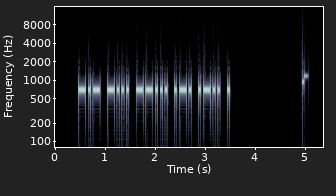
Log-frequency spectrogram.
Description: Morse code, heard as a keyed tone, about 25 wpm, 700 Hz. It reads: KB7RLE
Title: USA Call Signs - 4x Character Spacing - 25wpm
